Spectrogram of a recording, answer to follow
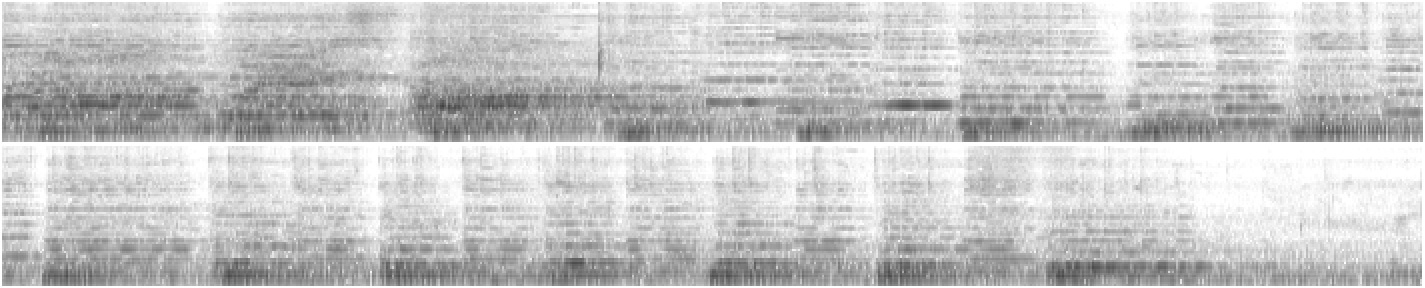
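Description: A choir and a plucked-string ensemble of guitars perform a hymn. The choir's singing ends in the first few seconds, and the strings carry on alone with a steady pulse of strummed and plucked notes, growing quieter near the end.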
